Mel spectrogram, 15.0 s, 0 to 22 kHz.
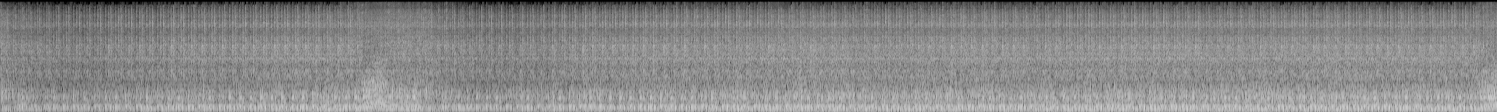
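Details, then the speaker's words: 2015 Harley Road Glide FLH 103ci Twin Cam after a camshaft and new oil pump install: loose idle with a busy, fast ticking over the twin's thump because the lifters have not pumped up yet. Lifter tick, lifters not pumped up. "being Chitra pop-up see the change shoes are not pumped up or looking"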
